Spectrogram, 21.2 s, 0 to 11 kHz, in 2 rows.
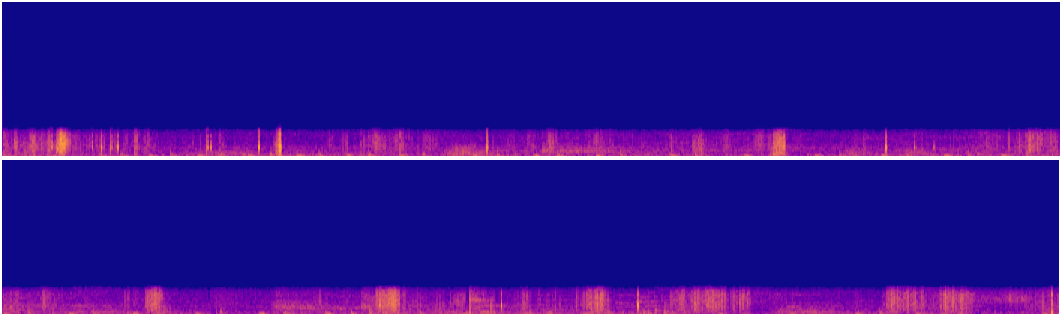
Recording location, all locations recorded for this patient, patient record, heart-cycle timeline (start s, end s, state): aortic valve (AV)
aortic valve (AV)+pulmonary valve (PV)+tricuspid valve (TV)+mitral valve (MV)
#Age: Child
#Sex: Male
#Height: 127.0 cm
#Weight: 26.1 kg
#Pregnancy status: False
#Murmur: Absent
#Murmur locations: nan
#Most audible location: nan
#Systolic murmur timing: nan
#Systolic murmur shape: nan
#Systolic murmur grading: nan
#Systolic murmur pitch: nan
#Systolic murmur quality: nan
#Diastolic murmur timing: nan
#Diastolic murmur shape: nan
#Diastolic murmur grading: nan
#Diastolic murmur pitch: nan
#Diastolic murmur quality: nan
#Outcome: Normal
#Campaign: 2015 screening campaign
0.00	2.91	unannotated
2.91	3.05	S1
3.05	3.13	systole
3.13	3.24	S2
3.24	3.41	diastole
3.41	3.52	S1
3.52	3.64	systole
3.64	3.75	S2
3.75	3.95	diastole
3.95	4.06	S1
4.06	4.19	systole
4.19	4.30	S2
4.30	4.67	diastole
4.67	4.78	S1
4.78	4.91	systole
4.91	5.01	S2
5.01	5.28	diastole
5.28	5.37	S1
5.37	5.54	systole
5.54	5.64	S2
5.64	5.90	diastole
5.90	6.04	S1
6.04	6.14	systole
6.14	6.28	S2
6.28	6.63	diastole
6.63	6.76	S1
6.76	6.90	systole
6.90	7.02	S2
7.02	7.39	diastole
7.39	7.49	S1
7.49	7.65	systole
7.65	7.75	S2
7.75	8.09	diastole
8.09	8.20	S1
8.20	8.35	systole
8.35	8.47	S2
8.47	8.76	diastole
8.76	8.87	S1
8.87	9.01	systole
9.01	9.10	S2
9.10	9.38	diastole
9.38	9.50	S1
9.50	9.63	systole
9.63	9.72	S2
9.72	9.97	diastole
9.97	10.07	S1
10.07	21.15	unannotated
